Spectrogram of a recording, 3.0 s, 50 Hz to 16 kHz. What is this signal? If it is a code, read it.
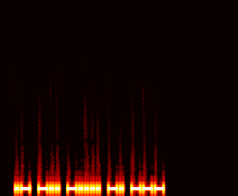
Morse code, heard as a keyed tone, about 32 wpm, 700 Hz. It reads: AD6NO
